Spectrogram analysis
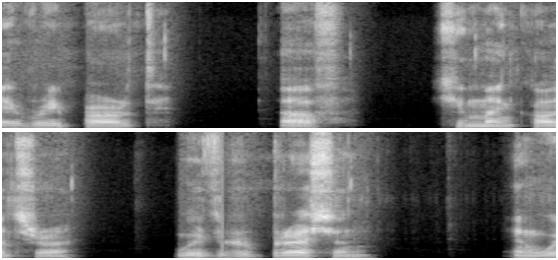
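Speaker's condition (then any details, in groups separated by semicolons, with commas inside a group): ALS; voice severely damaged, hard to understand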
